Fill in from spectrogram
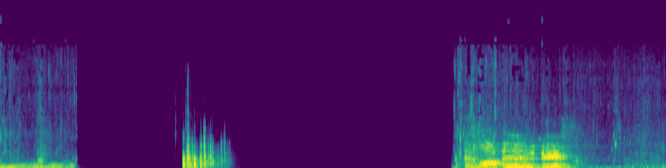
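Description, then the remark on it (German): Brief bursts of water sloshing and splashing as a person wades chest-deep in water, broken by a moment of silence, then more churning water with a voice sounding over it toward the end. “Warum bin ich bis zur Brust im Wasser?”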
